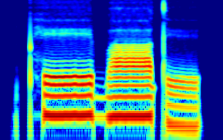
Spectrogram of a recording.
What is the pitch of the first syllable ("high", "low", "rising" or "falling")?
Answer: high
